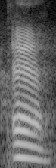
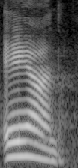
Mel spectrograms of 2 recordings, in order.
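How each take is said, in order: First: The word is cut to a bare vowel. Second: The word is said in its full form. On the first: "don't use eh" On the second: "强调的时候"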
